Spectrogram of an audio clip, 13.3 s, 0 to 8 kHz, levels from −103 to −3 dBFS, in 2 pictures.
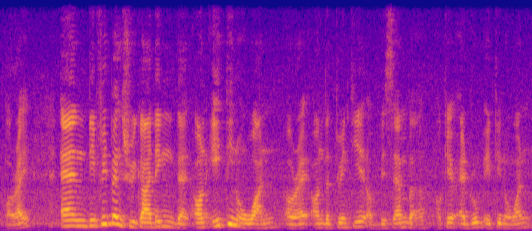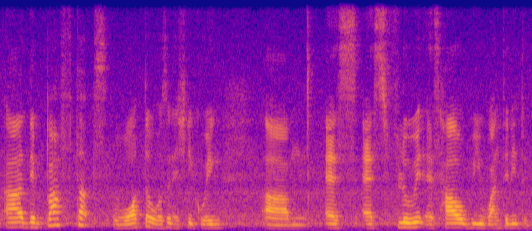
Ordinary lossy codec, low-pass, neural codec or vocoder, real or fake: none; none; none; real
